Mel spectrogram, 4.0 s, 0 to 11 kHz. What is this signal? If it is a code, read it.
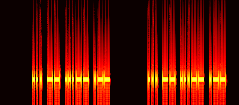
Morse code, heard as a keyed tone, about 40 wpm, 700 Hz. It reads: SM3W SM3W
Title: DXCC-100 Call Signs - 4 Characters - Repeated 2x - 40wpm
